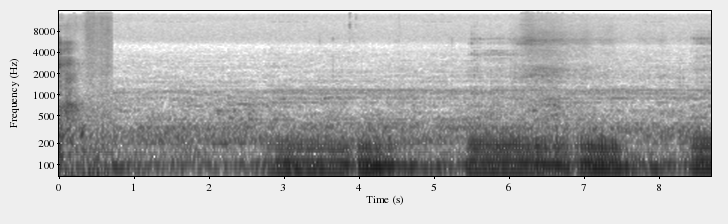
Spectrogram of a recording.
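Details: Cheetah purring while cuddling: after a brief loud rustle at the start, a soft, deep, rapidly pulsing rumble builds, swelling louder in alternating stretches as the cat breathes in and out.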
